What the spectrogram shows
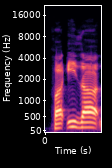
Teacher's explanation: zal we read in soft sound and also we long due to alif madda.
